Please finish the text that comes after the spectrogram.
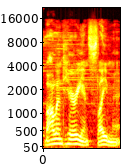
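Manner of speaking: usual speaking voice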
